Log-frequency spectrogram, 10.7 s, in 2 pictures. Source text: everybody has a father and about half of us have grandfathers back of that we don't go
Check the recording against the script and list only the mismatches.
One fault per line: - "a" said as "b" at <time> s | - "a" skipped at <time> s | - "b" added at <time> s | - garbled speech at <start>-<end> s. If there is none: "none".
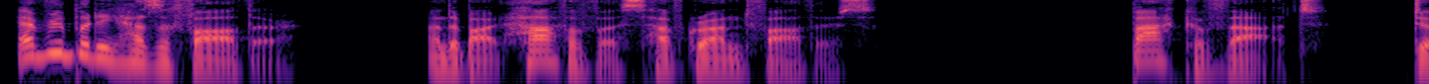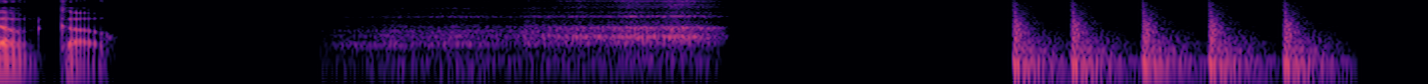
- "we" skipped at 5.0 s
